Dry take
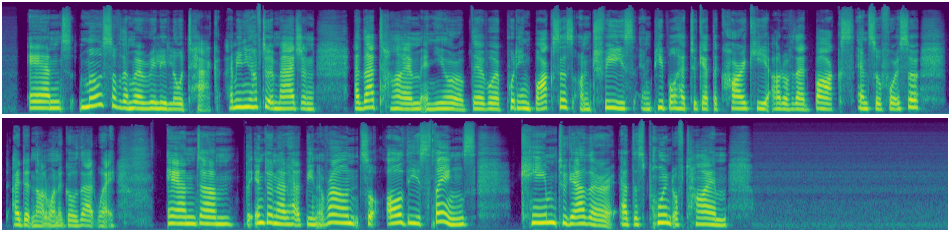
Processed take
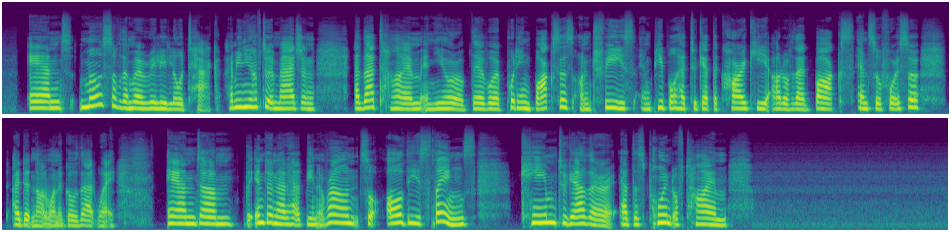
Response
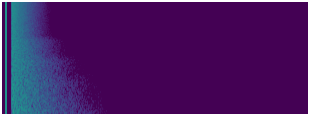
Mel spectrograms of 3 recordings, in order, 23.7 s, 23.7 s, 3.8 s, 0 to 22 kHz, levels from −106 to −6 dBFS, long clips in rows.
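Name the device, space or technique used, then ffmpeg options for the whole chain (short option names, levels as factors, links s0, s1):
through cloth: -af "lowpass=6800,highshelf=f=2300:g=-14.5,volume=1.26"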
